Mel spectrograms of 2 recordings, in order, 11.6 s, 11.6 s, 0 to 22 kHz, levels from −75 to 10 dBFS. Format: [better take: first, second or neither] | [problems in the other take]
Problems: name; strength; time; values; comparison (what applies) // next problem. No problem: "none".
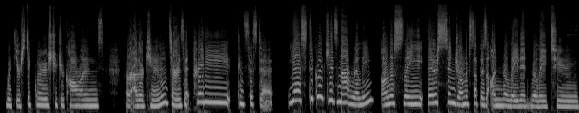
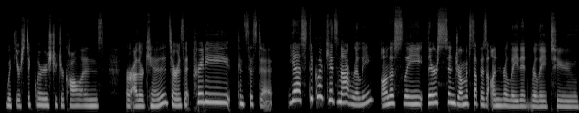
second | distortion; heavy; 8 dB below the speech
